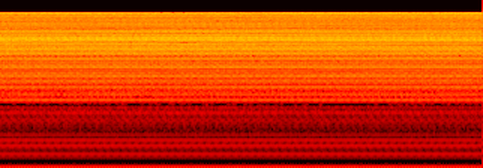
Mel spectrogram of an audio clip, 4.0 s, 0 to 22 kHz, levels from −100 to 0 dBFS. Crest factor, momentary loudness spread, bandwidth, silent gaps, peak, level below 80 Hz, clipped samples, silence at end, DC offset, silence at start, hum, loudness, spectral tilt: 12 dB; 0 LU; 16.5 kHz; none; -10 dBFS; -64 dBFS; under 0.1%; 0 s; under 0.1%; 0 s; none; -18 LUFS; 7 dB/octave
